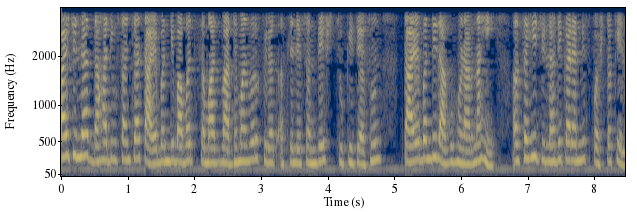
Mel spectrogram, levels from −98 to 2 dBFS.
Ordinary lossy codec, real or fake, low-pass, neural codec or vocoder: none; real; 3.6 kHz; none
